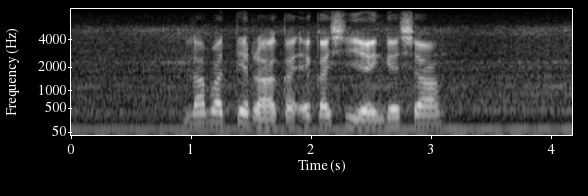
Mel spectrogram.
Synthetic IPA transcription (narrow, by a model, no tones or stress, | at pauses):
laβatir̤akaʔɛkaʃijɛŋɡɛʃa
